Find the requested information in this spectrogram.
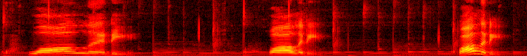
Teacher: For this word, we're going to concentrate on that T sound. Now, for North American English, when the T comes between two vowels, we'll change it to a D sound.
